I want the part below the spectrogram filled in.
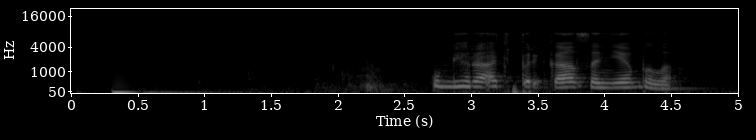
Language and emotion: Russian, sad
